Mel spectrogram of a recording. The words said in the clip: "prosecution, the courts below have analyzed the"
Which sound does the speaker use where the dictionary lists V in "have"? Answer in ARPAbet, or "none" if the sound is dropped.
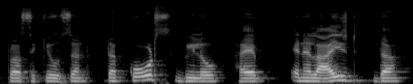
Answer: B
